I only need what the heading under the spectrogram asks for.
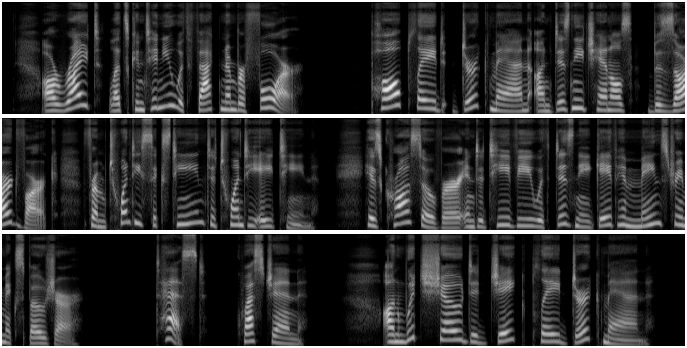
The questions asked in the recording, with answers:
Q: on which show did Jake play Dirk Mann?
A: Bizardvark.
